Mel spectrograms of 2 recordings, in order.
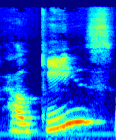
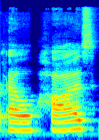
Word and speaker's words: Algiz: So I picked the rune for the day, and I believe the rune is it's pronounced Algiz, which I think is traditionally the rune that's associated with the letter Z. – Oh, good one. – So here, let me just find it. It'll take a minute. Okay, here it is. Yeah, Algiz or Elhaz. Yeah, it's pronounced different ways, but the translation is protection, defense, and opportunity.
